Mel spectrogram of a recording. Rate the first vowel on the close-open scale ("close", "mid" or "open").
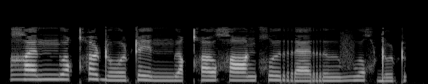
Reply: open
